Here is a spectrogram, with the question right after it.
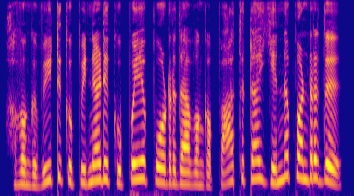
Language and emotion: Tamil, fearful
